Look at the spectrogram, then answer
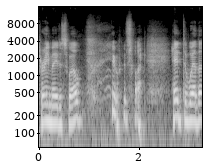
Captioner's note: laughs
